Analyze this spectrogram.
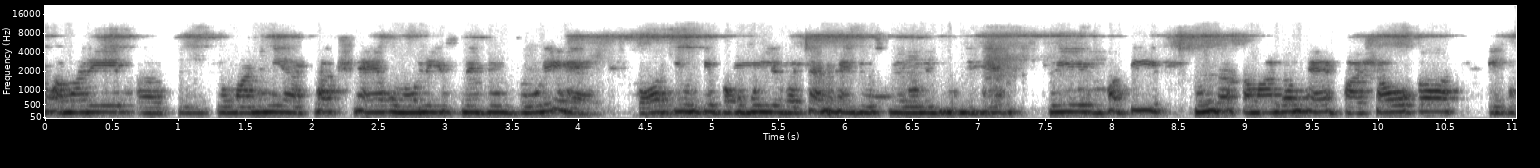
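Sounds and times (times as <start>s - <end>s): woman speaking over a video call: 0.0s - 11.0s.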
